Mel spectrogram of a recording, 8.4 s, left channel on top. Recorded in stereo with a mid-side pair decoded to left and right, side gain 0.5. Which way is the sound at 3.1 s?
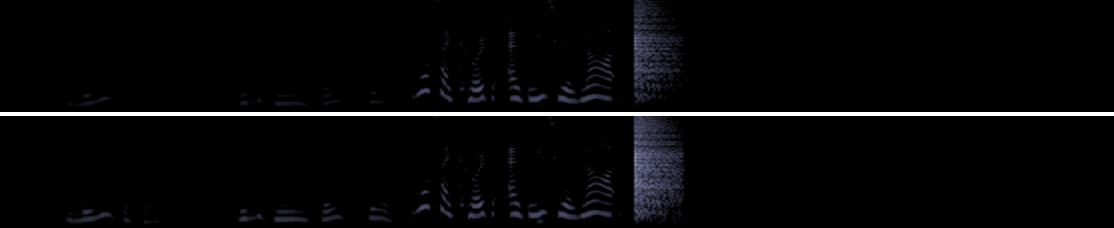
Straight ahead.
